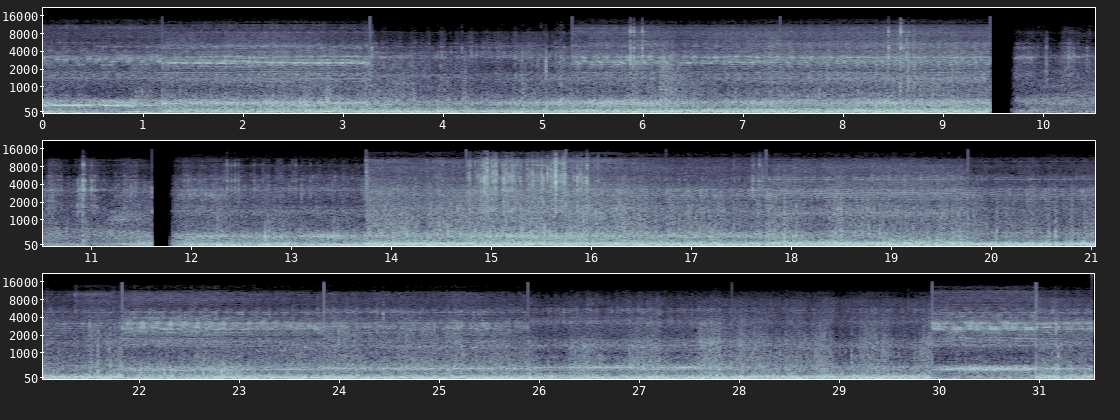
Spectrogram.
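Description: Wind buffeting the microphone and the rumble of bicycle tyres on asphalt as a gravel bike rolls along at speed. The sound cuts out briefly twice, about a third of the way in.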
